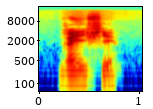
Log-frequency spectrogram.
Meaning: to reify
- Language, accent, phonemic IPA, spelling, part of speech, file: French, France, /ʁe.i.fje/, réifier, verb, LL-Q150 (fra)-réifier.wav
